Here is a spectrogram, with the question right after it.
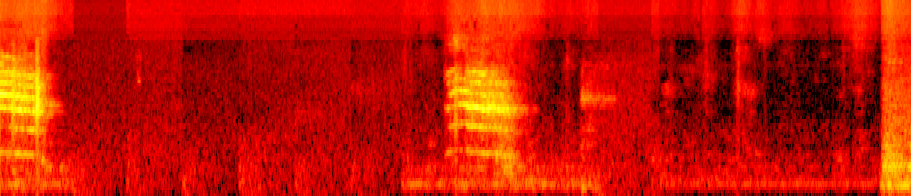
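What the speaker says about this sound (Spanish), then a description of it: "El gato." A domestic cat meows three times indoors, each cry drawn out and fairly close, separated by long quiet gaps, with a low background hum and faint speech in places.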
